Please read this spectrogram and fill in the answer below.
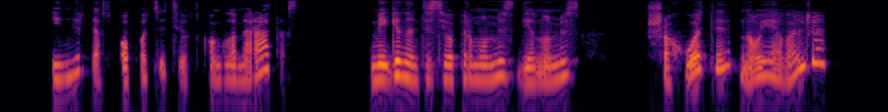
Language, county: Lithuanian, Marijampolė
